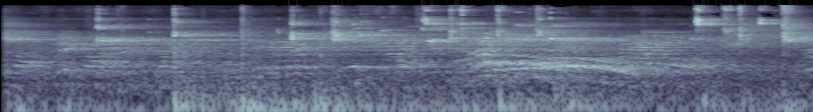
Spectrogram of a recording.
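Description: Basketball game play in a gym: a ball bouncing on the hardwood court and sneakers squeaking, with repeated short sharp sounds and players' shouts echoing through the hall.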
